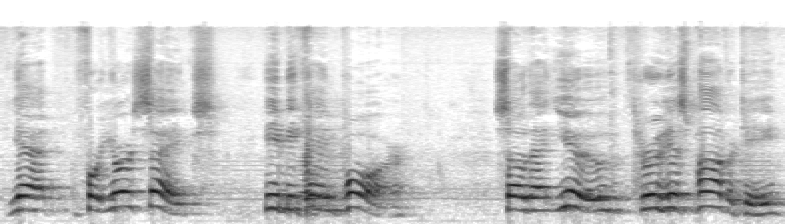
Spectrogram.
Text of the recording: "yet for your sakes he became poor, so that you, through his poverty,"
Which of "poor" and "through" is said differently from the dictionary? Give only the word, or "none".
none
